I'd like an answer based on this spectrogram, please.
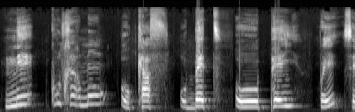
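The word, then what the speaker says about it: ב: Bet et Vet, c'est la même lettre, et qui va, selon la place dans le mot, se prononcer Bet, donc avoir un point, ou ne pas avoir de point, et se prononcer Vet.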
